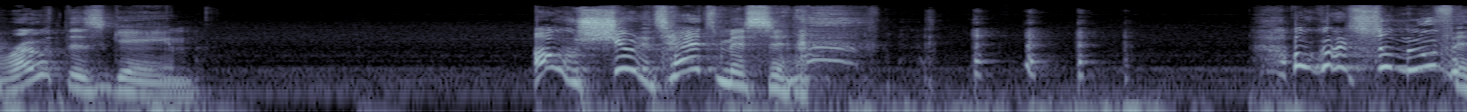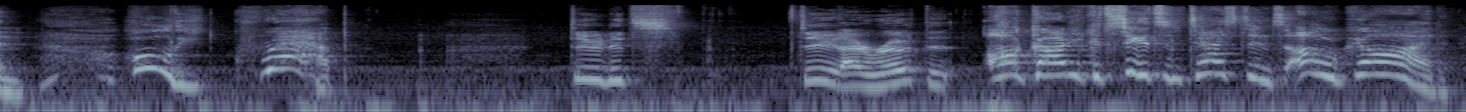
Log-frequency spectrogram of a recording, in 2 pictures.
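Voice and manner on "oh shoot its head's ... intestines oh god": squealing high and fast in disgust; panicked squeaky gasping; high-pitched freakout. Real, not acted. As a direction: shriek at the gore, really grossed out. Gross-out at a mangled rat.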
